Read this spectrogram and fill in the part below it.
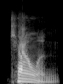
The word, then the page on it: talon: American English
